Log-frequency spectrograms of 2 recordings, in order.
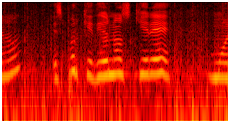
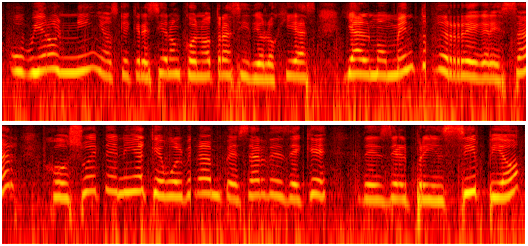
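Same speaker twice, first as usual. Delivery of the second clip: louder, driving sermon voice; fervent preaching; 5 dB louder than usual. Acted. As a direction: preach it to the congregation with rising force.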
